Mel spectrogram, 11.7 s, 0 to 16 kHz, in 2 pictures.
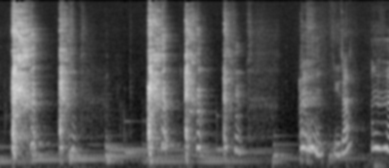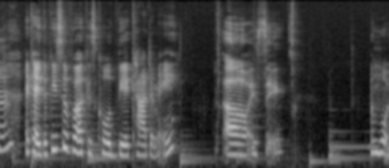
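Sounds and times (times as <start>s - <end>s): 
person having a coughing fit: 0.2s - 1.2s, 2.2s - 3.8s, 4.5s - 4.9s
speech: 5.0s - 10.2s.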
